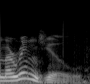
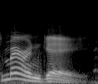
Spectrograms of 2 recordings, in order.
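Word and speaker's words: meringue: pies you know I'm famous for my lemon Marin Jew Marin Jew well that's Marin gay Mary oh that's way it's pronounced uh see you learned something every day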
